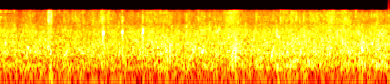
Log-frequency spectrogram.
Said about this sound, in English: As you can see in the shade, there is ice still. The creek runs all year long. Waterfalls all down here with bridges here and there.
